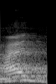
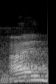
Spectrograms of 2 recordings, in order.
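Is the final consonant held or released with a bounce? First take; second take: held; bounced. First: The final consonant is held without release. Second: The final consonant is released with a bounce. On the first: The speaker calls it wrong. "bukan ditahan" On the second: The speaker calls it right. "dipakai qalqalah"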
